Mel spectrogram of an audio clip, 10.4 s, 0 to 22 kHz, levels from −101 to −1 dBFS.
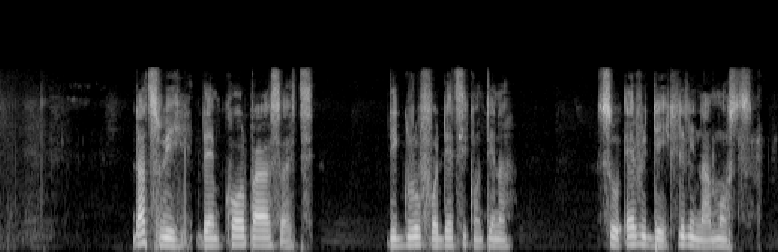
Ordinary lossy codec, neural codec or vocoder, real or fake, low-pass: MP3, 64 kbps; none; real; 7.2 kHz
